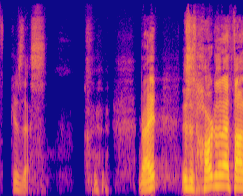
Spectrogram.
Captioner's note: laughs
